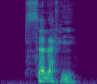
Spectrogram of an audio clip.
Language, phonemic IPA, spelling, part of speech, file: French, /sa.la.ʁje/, salarié, adjective / noun / verb, LL-Q150 (fra)-salarié.wav
- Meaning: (adjective) salaried, having a salary/wage; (noun) employee; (verb) past participle of salarier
